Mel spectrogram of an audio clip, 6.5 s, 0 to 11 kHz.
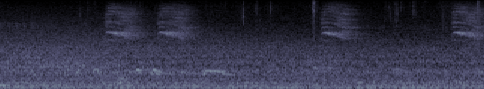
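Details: Fox squirrel doe on a tree limb above a pecan feeder on a live oak in a front yard in Austin, Texas, barking in early April around 4:30 in the afternoon; short raspy barks in spaced pairs over steady background hiss.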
